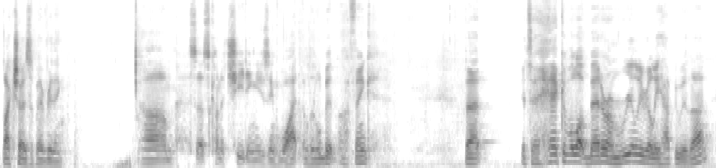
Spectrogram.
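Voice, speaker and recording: A man's voice: mid-range voice, steady tone, fast talker. Man chatting in his garage. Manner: rambling, many ums, plain-spoken. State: out of breath. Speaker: home car restorer. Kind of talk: casual workshop vlog. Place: home garage.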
